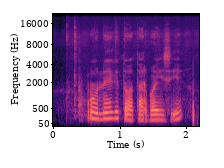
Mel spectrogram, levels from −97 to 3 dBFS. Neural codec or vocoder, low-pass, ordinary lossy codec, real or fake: none; none; none; real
